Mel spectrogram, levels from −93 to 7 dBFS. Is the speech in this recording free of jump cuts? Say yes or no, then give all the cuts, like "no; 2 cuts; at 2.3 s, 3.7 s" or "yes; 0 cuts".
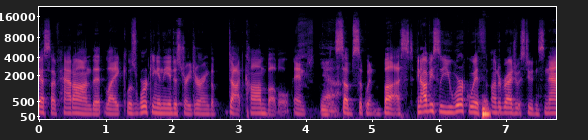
no; 3 cuts; at 1.2 s, 3.8 s, 5.7 s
